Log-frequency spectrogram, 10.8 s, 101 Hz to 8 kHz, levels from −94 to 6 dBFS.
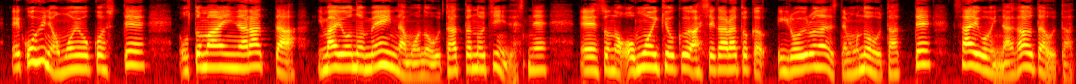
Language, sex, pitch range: Japanese, female, 220-275 Hz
